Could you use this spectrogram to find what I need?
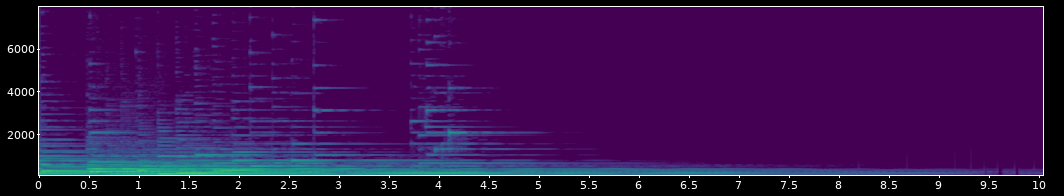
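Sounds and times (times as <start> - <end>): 
Christmas carol on the harp: 0.0 - 6.6.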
